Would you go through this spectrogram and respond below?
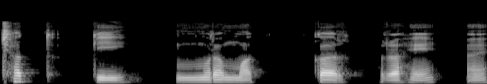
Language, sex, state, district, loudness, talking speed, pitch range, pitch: Hindi, male, Uttar Pradesh, Ghazipur, -18 LUFS, 75 wpm, 95-110 Hz, 105 Hz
